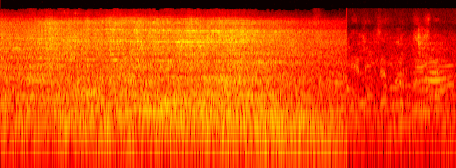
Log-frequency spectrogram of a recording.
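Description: A jet airliner's engines roar loudly.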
